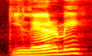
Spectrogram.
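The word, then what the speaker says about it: Guilherme: correctly guillermo what guillermo that's how you pronounce it in portuguese at least guillerme one thing i've always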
